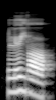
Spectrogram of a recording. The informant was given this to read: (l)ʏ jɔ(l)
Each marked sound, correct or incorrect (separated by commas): correct, incorrect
